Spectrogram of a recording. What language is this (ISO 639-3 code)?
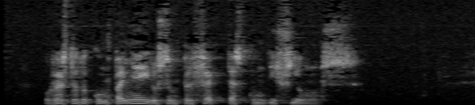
glg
